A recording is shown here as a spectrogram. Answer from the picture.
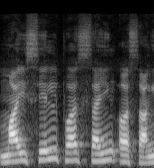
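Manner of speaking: very slow, word by word; slow board reading; slow dictation. Shown as a demonstration. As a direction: dictate each word for the class. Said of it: "यहाँ पर लिखे हैं कि".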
